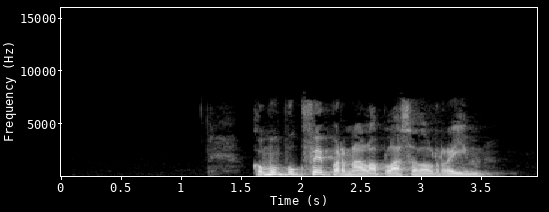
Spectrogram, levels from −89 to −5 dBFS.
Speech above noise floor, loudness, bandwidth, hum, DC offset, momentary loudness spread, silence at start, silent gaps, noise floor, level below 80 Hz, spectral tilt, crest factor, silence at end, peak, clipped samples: 63 dB; -18 LUFS; 7.6 kHz; none; under 0.1%; 7 LU; 1.6 s; none; -80 dBFS; -60 dBFS; -7.5 dB/octave; 18 dB; 0.4 s; -2 dBFS; under 0.1%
